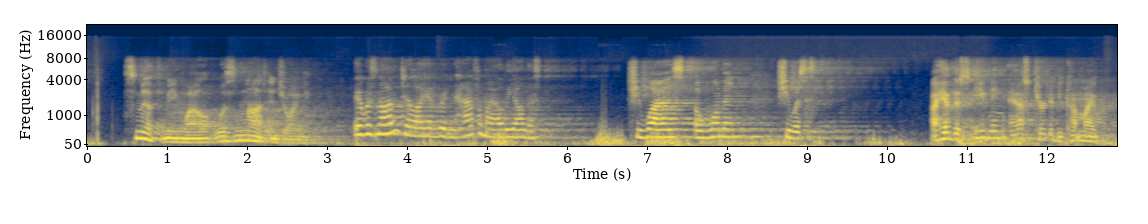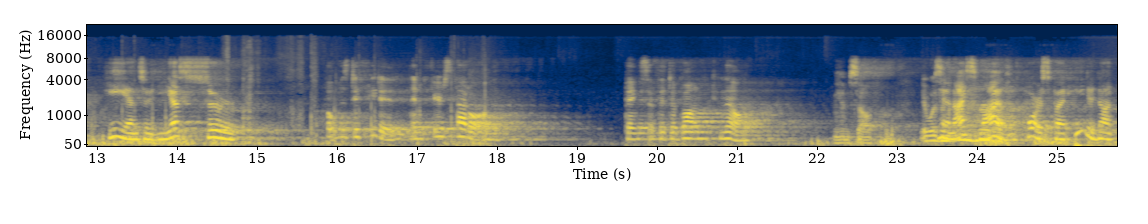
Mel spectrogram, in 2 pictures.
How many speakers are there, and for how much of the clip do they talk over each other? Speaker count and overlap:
6, about 4%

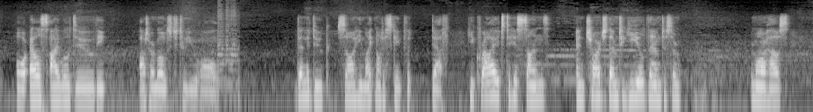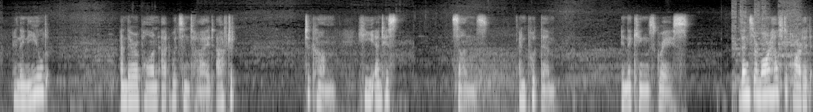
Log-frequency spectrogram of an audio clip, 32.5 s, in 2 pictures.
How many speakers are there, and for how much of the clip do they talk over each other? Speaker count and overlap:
1, no overlap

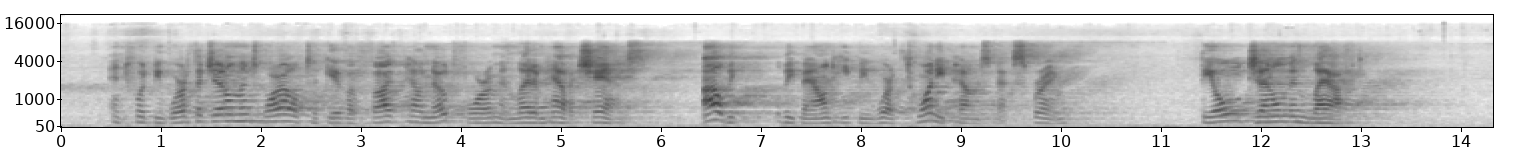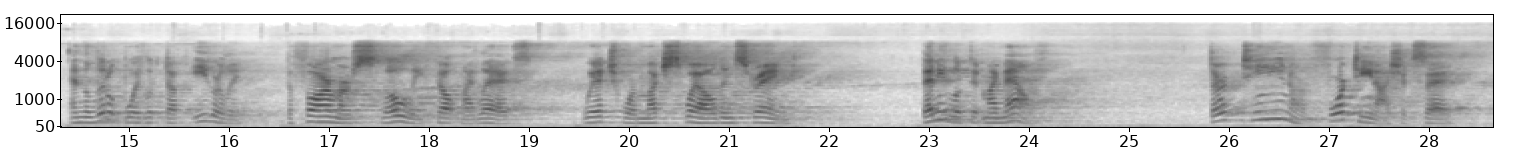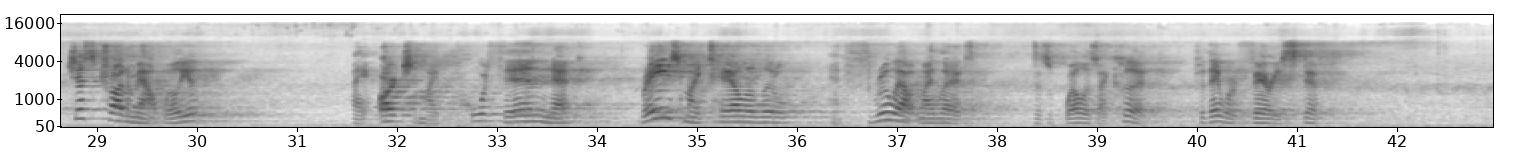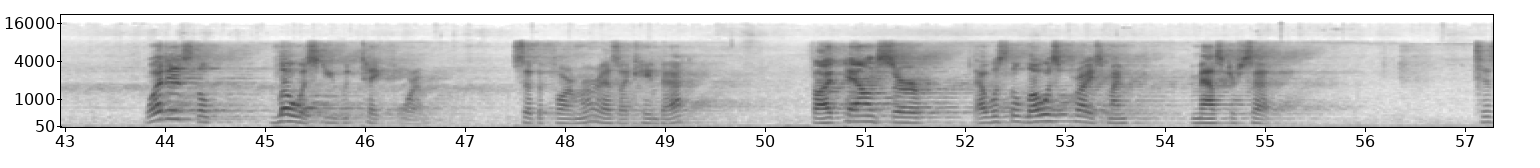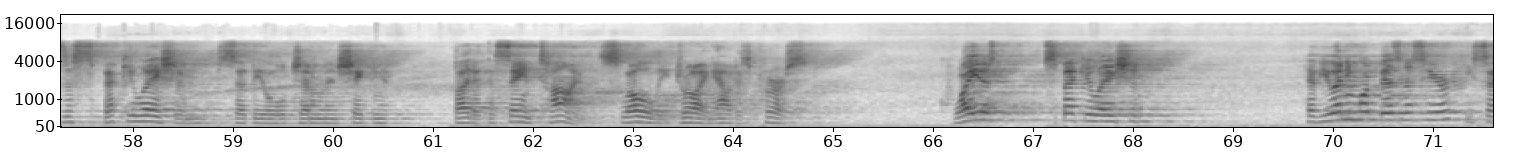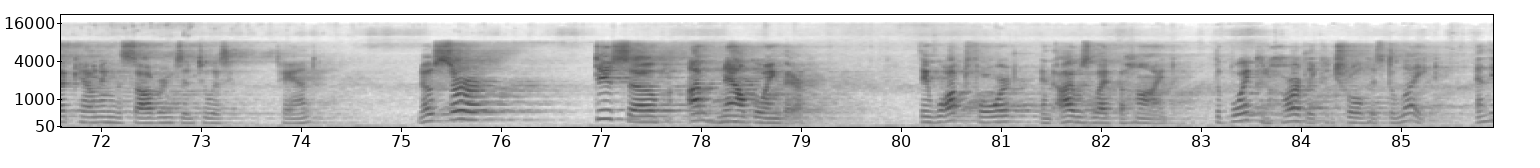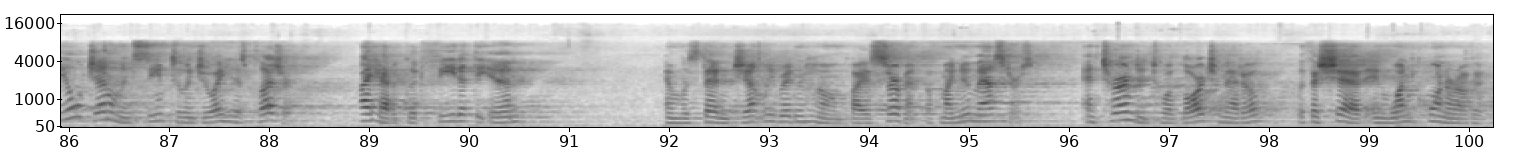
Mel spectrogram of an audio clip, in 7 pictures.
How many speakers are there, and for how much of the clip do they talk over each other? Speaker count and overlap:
1, no overlap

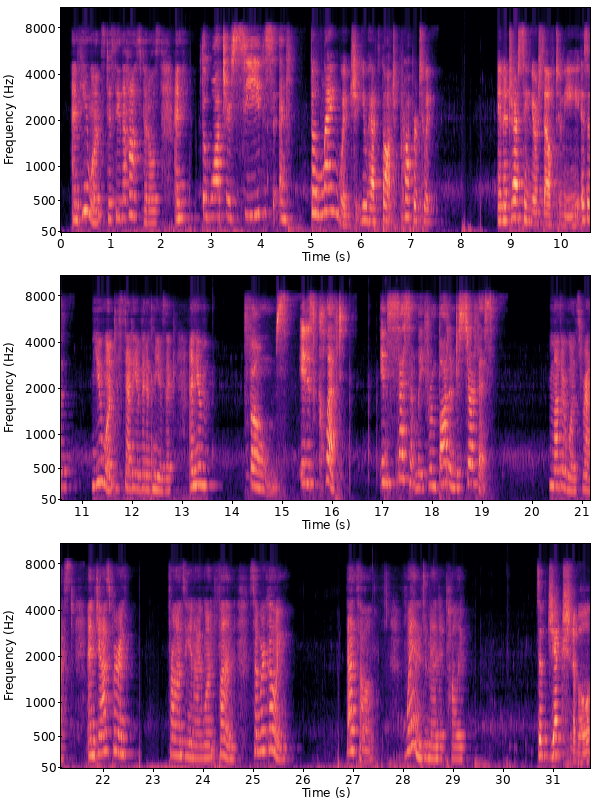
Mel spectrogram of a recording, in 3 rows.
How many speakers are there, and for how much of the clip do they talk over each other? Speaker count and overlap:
3, no overlap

